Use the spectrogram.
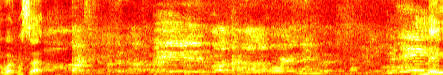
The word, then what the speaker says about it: Guatemala: Guatemala. You hold on to that M a little longer. Guatemala. I like that So you were born there. Here. What? What's up? Made in Guatemala, born in the US.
